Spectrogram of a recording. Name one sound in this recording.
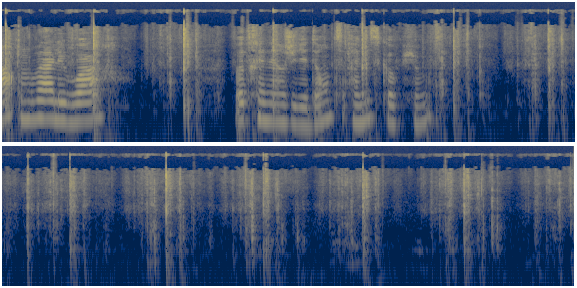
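Playing cards riffle and slap together as they are shuffled by hand.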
